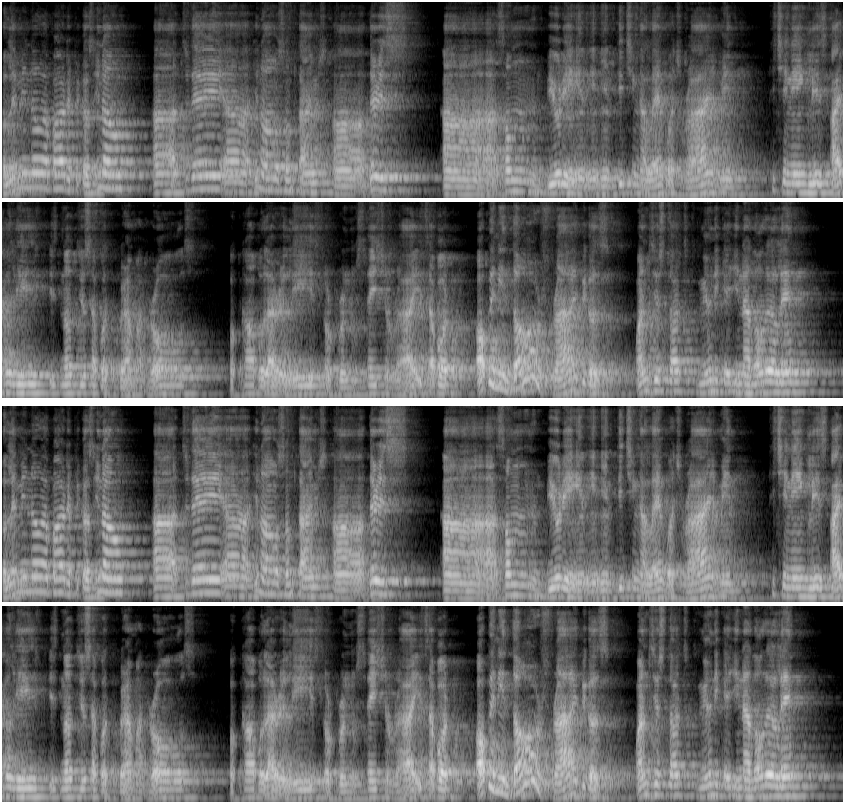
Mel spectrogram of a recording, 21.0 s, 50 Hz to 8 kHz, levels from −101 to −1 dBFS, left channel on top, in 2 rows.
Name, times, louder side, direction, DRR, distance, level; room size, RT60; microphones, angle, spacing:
voice 1, 0.0-1.5 1.9-5.0 5.5-9.2 9.7-12.8 13.5-16.1 16.4-18.1 18.4-20.4, right 2 dB, 25° right, 0 dB, 2.4 m, -28 dB
27.0 x 20.0 x 5.0 m, 1.3 s
head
